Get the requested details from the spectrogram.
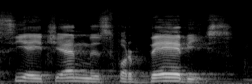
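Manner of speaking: put-on strong Scottish accent. Retelling what a man at a gathering said to the speaker, in a broad scottish accent. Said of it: "he ventured to say to me in a broad Scotch accent".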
